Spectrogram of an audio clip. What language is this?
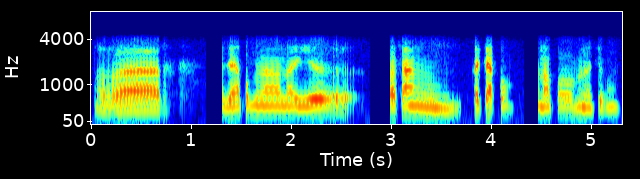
Santali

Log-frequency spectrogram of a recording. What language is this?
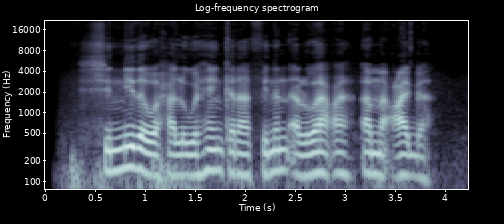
Somali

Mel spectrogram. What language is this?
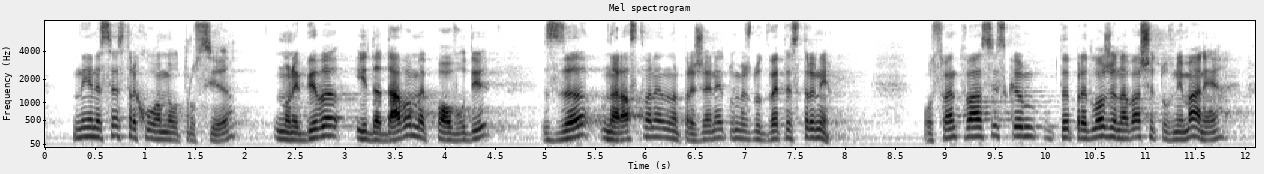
Bulgarian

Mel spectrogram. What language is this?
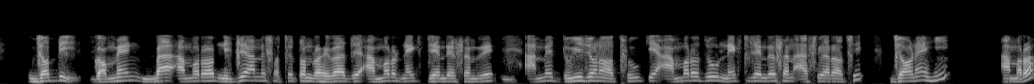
Odia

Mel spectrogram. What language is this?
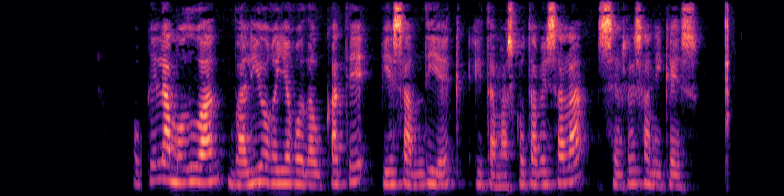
Basque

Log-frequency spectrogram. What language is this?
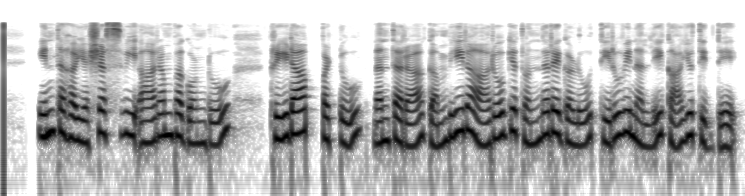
Kannada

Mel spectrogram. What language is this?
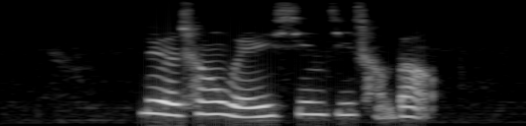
Chinese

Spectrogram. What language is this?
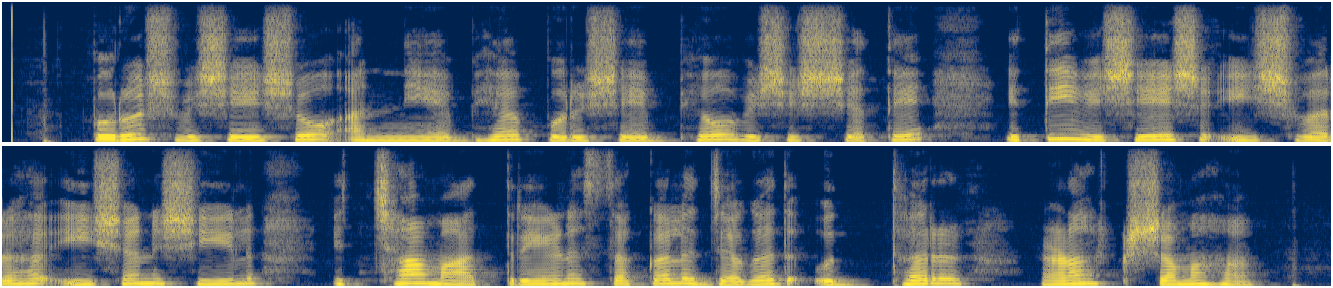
Sanskrit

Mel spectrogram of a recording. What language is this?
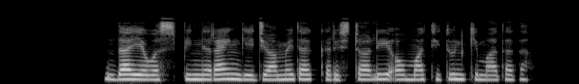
Pashto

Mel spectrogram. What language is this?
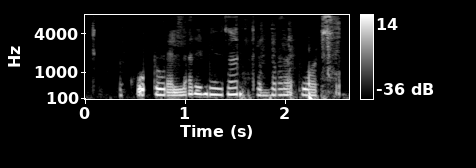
Pashto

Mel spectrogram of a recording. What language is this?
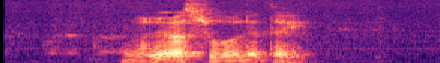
Kabyle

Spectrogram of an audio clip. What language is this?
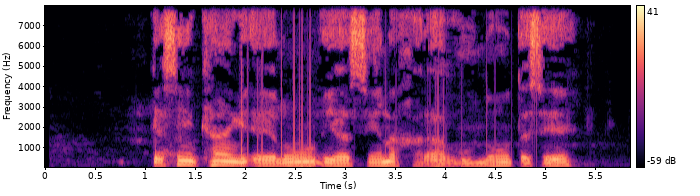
Indus Kohistani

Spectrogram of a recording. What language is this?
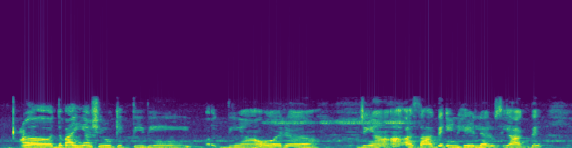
Dogri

